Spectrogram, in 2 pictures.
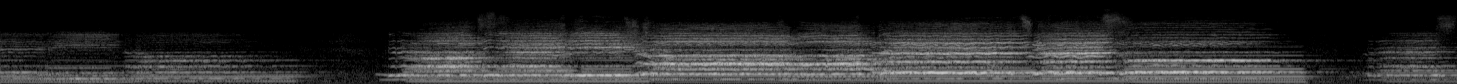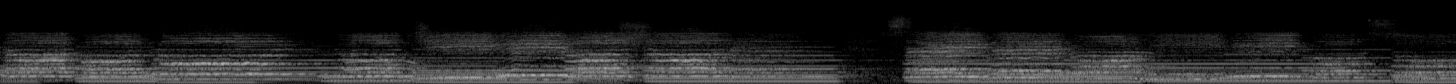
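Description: Choir singing a liturgical hymn over steady held low notes, phrase by phrase, with brief pauses between phrases three times.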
